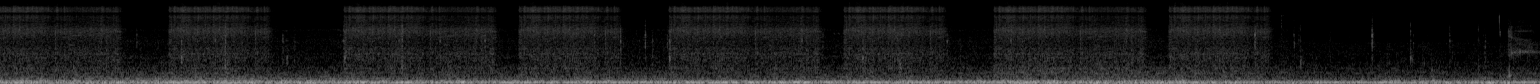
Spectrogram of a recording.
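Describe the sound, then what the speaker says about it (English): Block welding in the Space Engineers video game: a continuous mechanical grinding and ratcheting drone, broken by brief regular cutouts, heard alone without talk. "We'll weld this all up."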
